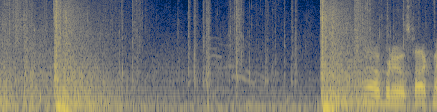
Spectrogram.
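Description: Gunshots fire in loud bursts and splinter wood.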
